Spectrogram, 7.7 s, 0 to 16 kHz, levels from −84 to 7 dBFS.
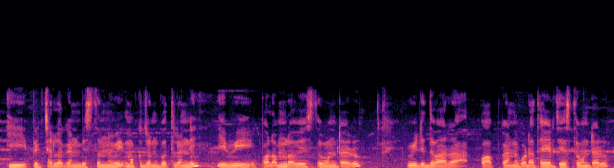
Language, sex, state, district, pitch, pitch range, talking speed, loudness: Telugu, male, Andhra Pradesh, Visakhapatnam, 145 Hz, 140-155 Hz, 140 wpm, -13 LUFS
